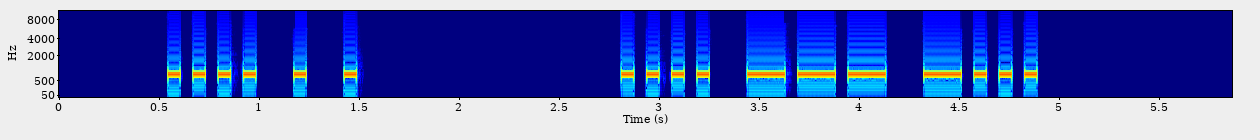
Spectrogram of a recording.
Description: Morse code, heard as a keyed tone, about 19 wpm, 800 Hz. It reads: HEE HOB
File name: H Prefixes / H mp3s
